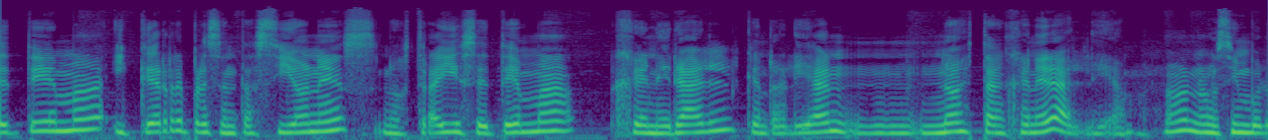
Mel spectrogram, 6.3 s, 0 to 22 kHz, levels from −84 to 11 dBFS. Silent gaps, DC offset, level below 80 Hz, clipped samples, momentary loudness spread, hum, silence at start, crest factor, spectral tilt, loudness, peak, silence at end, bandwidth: none; under 0.1%; -48 dBFS; under 0.1%; 6 LU; none; 0 s; 14 dB; -5 dB/octave; -18 LUFS; -4 dBFS; 0 s; 16.5 kHz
